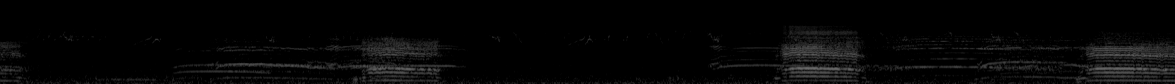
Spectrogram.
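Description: Several sheep, ewes and lambs during lambing season, bleat in turn in a small valley on a gusty day, their calls varied in pitch and tone, with louder bleats around the middle and end over a steady background of outdoor noise.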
